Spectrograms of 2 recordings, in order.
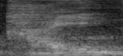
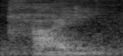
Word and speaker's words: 카인: 나다나엘이라, 나다나엘로 이렇게 번역이 되어 있습니다만은 헬라어 성경이 우리말로 번역할 때 예를 들면 가인 할 때 본래 그 가보다도 카가 맞습니다. 키역자가 맞습니다. 카인.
